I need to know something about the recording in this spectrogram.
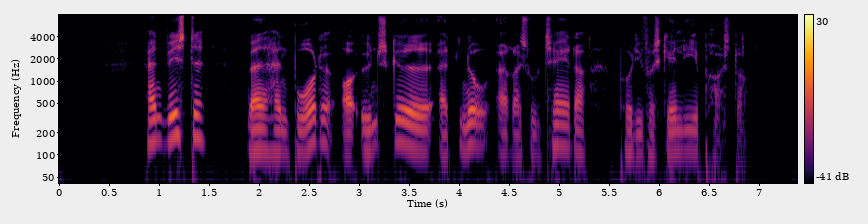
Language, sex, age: Danish, male, 66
